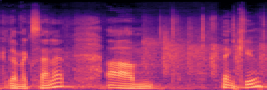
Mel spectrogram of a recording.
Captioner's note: audience clapping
